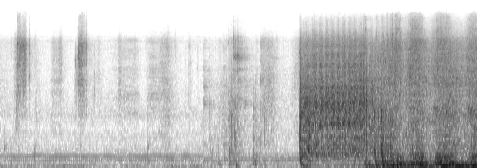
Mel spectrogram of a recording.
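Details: Frogeye Sprite after bare-metal rebuild, before ignition timing is set: quiet handling noises, then engine catches at once and settles into a steady, even idle with no stumbling; healthy start.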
